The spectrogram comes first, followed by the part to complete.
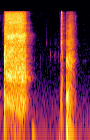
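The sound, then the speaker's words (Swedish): Sharp, forceful breaths pushed out through the nose in the Breath of Fire (Kapalbhati) breathing exercise: one long, loud hissing exhale, then a quick pair of short puffs and the start of another, with no talking. “Alltså man andas kraftigt ut genom näsan.”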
